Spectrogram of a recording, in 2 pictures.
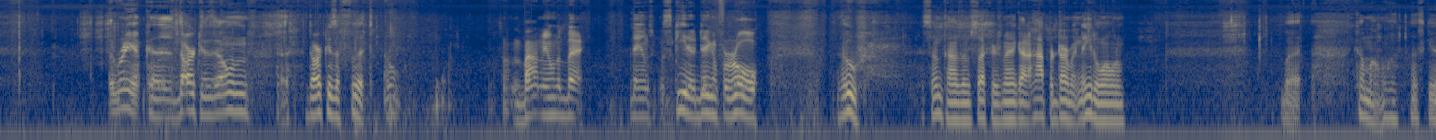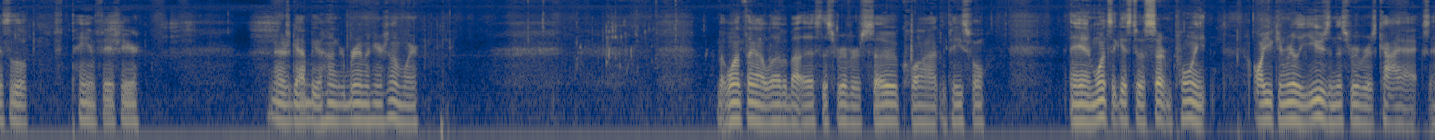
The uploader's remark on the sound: Recording from the Kayak!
